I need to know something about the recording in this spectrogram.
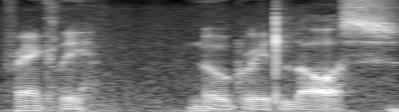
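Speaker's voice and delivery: low, quiet voice. Voicing a diseased character glancing at Constance, lowered voice. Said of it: "kinda lowers his voice".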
